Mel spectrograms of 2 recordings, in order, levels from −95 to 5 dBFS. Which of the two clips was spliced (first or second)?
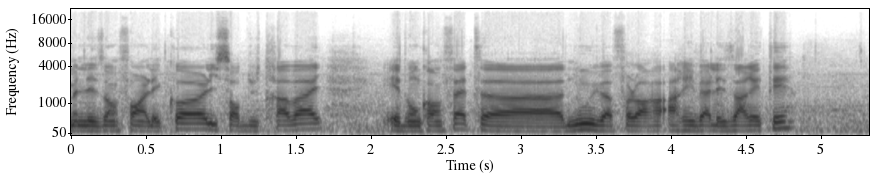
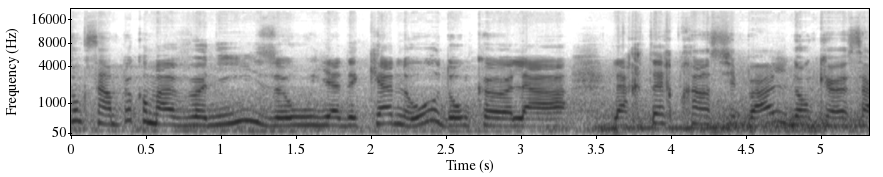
first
